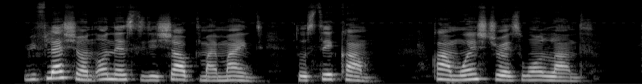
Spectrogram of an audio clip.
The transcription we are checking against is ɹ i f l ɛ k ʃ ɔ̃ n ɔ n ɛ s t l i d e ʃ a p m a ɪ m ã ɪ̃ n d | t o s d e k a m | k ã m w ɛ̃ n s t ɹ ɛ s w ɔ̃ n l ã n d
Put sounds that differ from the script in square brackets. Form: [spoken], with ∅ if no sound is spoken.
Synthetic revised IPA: ɹ i f l ɛ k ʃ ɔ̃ n ɔ n ɛ s t l i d e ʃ a p m a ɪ m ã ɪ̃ n d | t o s [t] e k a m | k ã m w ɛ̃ n s t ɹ ɛ s w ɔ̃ n l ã n d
